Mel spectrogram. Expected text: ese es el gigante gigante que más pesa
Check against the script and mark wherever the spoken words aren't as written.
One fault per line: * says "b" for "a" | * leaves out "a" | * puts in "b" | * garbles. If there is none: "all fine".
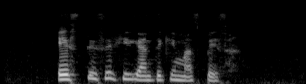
* says "este" for "ese"
* leaves out "gigante"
